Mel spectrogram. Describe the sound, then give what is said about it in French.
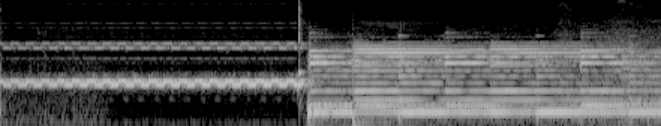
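An electronic telephone rings loudly: a steady high beep for two seconds, then a richer, buzzing chord that pulses in a regular rhythm. No one speaks. “On dit d'ailleurs que lorsque le téléphone sonne à Matignon, personne ne répond si l'appel vient de l'hôtel de ville de Paris.”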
